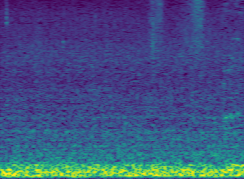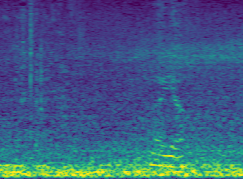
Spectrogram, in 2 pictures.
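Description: Steady low rumble of a car driving, heard from inside the cabin, with faint voices now and then.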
